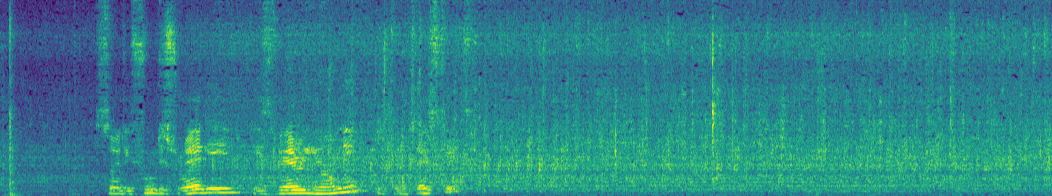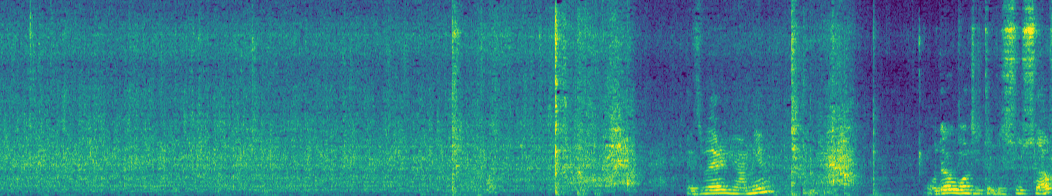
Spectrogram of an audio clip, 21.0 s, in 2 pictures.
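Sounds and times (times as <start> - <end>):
vegetables sizzling in a frying pan: 0.0 - 21.0.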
